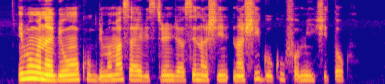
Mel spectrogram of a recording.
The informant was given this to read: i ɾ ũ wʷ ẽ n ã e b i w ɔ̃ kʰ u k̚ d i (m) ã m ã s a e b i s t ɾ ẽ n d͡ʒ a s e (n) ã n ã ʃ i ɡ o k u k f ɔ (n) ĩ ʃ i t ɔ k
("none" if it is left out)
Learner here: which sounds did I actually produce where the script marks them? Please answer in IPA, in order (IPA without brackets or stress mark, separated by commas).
m, n, m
